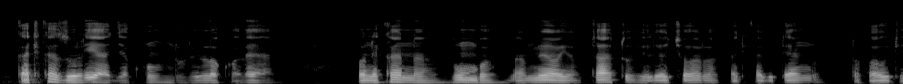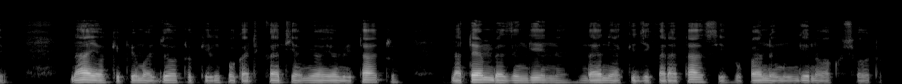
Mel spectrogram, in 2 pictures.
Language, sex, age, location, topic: Swahili, male, 25-35, Kisii, health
